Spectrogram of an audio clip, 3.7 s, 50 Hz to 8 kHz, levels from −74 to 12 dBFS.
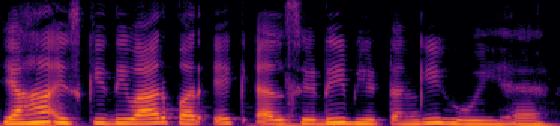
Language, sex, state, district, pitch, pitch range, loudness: Hindi, female, Jharkhand, Garhwa, 265 Hz, 240-285 Hz, -14 LUFS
